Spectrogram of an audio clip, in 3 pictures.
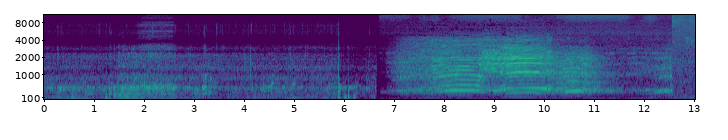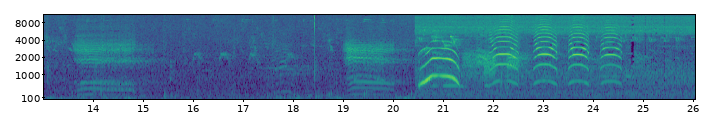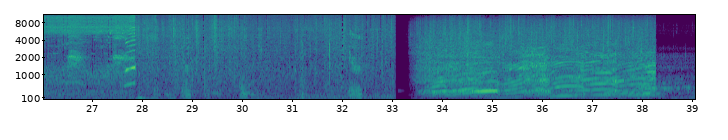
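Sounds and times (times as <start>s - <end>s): peacock calling: 20.5s - 25.0s, 26.5s - 28.0s.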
